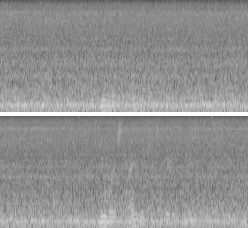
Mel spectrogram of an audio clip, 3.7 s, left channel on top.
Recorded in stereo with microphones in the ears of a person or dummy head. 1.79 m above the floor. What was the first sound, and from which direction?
A man speaking, 65° right (ahead or behind).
